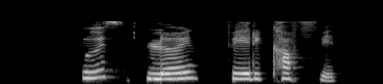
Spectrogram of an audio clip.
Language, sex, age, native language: Icelandic, male, 9, Icelandic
